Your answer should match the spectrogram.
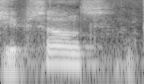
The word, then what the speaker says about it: Gibson: Tā, tā bija Gibsons. – Tā tad Gibsons gan Gibsons šeit rakstīts izrunā Gibson.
